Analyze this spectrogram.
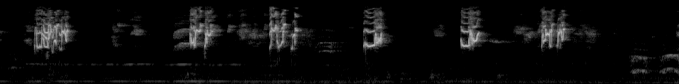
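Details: Lovebirds singing and chirping: bursts of sharp, high, buzzy chatter in short clusters roughly every second, broken by brief pauses, with a few softer lower whistled notes near the end.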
